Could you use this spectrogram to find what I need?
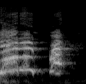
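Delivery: put-on very high, shrill, furious, enraged yell. Retelling an enraged mom yelling at her daughter: imitating an enraged yell. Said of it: "she was enraged".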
